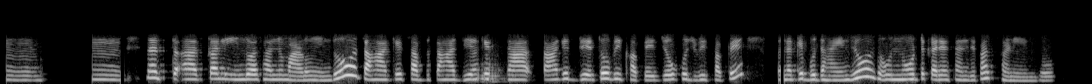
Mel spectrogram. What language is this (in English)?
Sindhi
